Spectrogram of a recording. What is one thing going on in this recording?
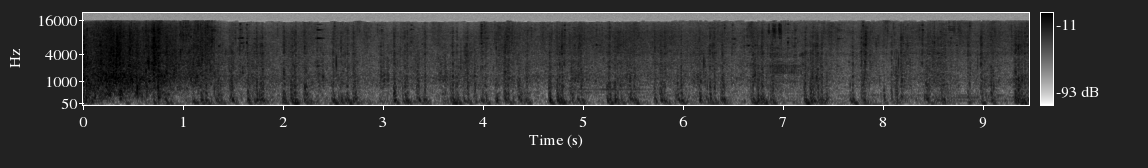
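Tall grass rustles and swishes against a horse's legs.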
